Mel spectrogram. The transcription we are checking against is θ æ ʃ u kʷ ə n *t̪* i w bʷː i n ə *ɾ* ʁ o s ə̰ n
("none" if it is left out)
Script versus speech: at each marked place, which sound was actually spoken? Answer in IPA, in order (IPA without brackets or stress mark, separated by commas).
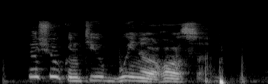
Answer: t̪, ɾ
